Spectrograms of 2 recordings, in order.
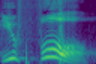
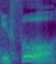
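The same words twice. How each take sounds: First: It is said emphatically, with strong force. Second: It is said mildly, without force.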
